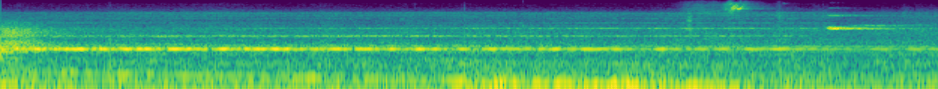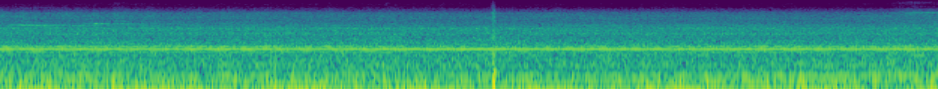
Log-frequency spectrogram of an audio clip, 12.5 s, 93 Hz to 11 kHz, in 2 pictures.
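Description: Siemens C651 metro train braking to a stop: the running rumble fades out over the first six seconds as the braking torque falls to zero. A steady hum from the train's onboard equipment carries on through the stop. There is a brief high squeal about five seconds in and a single click near the end.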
